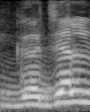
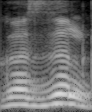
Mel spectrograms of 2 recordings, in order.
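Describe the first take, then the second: First: The middle consonant is a j sound. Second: The middle consonant is a z sound. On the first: The speaker calls it wrong. "अब इसको भी गजल नहीं कहते" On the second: The speaker calls it right. "इसको गजल कहते हैं"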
